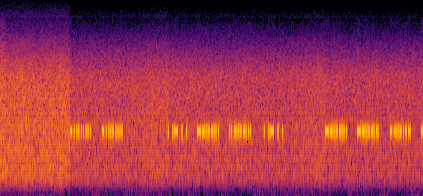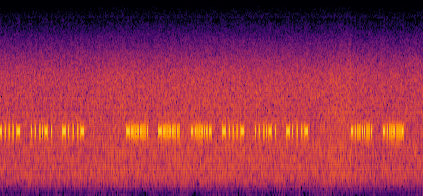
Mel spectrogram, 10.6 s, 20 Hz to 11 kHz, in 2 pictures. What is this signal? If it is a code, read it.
Hellschreiber (Feld-Hell, 122.5 baud), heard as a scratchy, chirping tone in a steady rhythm, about 1130 Hz, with radio static. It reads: CQ TEST EB0NJH EB0NJH CQ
